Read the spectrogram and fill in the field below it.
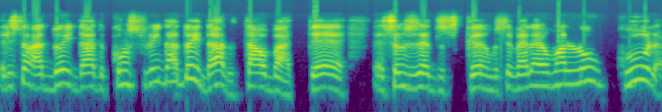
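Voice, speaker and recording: Lively intonation marks this man's high-pitched voice at a moderate pace. The sound is dry and close, with no echo. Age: 70s. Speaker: engineer giving a lecture. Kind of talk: lecture. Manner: halting.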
